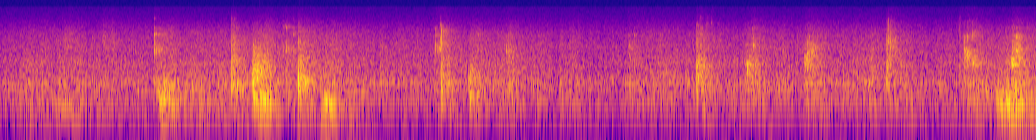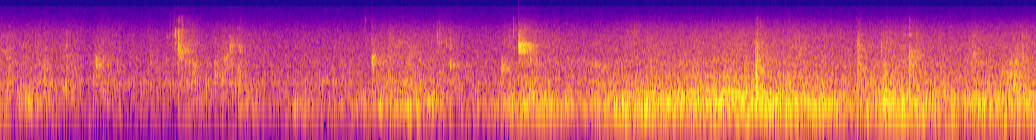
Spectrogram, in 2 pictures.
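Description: A young man chews food with soft crunchy clicks close to a microphone.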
